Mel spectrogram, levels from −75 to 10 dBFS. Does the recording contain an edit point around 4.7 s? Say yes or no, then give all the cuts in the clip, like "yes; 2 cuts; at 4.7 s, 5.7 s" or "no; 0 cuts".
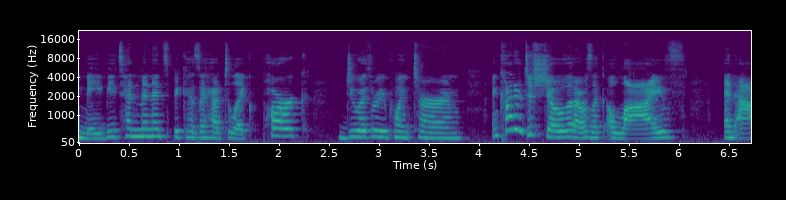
no; 0 cuts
